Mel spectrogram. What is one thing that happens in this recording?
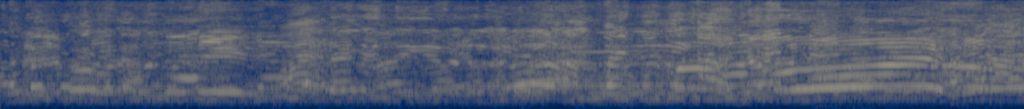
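A crowd of young men talk and shout excitedly close by.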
